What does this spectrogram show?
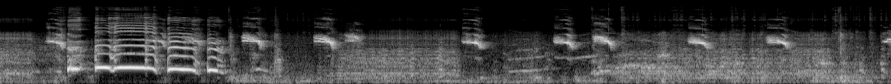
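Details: Young Kukuak Balenggek cockerel, three months old, gives a loud, broken multi-syllable crow lasting about one and a half seconds. Thin, high, downslurred peeps follow, repeated roughly every second.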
